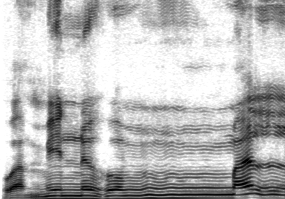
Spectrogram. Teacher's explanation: man bertemu dengan huruf lam lam adalah huruf idgham tapi tidak boleh didengungkan Maka dibaca dengan idram bila guna. · Hazfkan nun terus sama sekali. Mim alif lam mal.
